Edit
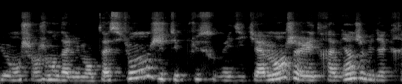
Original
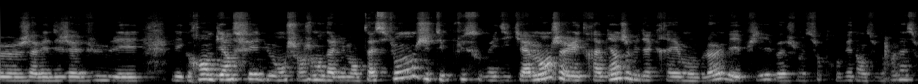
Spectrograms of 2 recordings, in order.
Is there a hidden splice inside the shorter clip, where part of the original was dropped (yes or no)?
no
